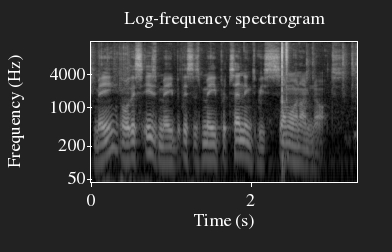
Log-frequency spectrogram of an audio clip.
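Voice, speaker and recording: A man talks over noticeable background noise. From Australia. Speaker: cyclist and traveller giving a talk. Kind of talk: informal public talk. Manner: hesitant, many fillers.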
